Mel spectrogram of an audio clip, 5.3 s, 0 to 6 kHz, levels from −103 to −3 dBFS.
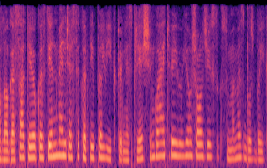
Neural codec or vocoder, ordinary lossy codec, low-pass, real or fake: codec, 16 kHz in and 24 kHz out, 0.6 kbps, FocalCodec, streaming, 2048 codes; MP3, 32 kbps; 5.4 kHz; fake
